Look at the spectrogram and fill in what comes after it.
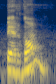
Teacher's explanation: perdon in Spanish is a tongue rolling pronunciation so you should feel while you are pronouncing it is very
